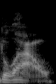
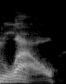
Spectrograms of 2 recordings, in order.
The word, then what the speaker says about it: Lowe: The note in here is the pronunciation rhymes with now. So Brandon Lau, Nathaniel Lowe, Josh Lowe.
